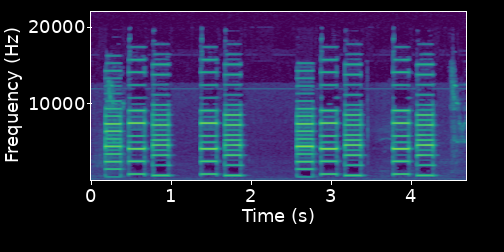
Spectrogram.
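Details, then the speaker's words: Repeating groups of loud electronic beeps in falling-pitch patterns from a Hamilton-T1 ventilator just after starting ventilation, continuing until silenced or the issue is fixed; ventilator alarm. "that's the alarm sound that you you'll hear unless you hit the alarm signs button or fix the issue okay"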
